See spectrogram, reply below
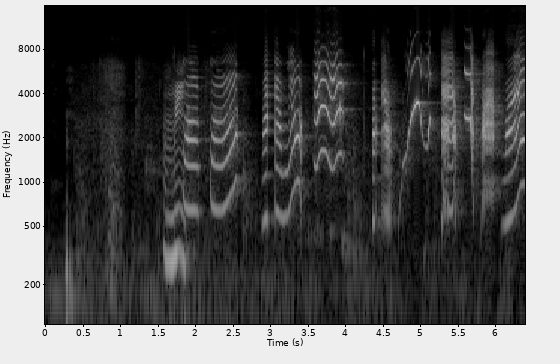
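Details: Talking Indian ringneck parrot at home, taught to say "Mummy", giving a rapid string of reedy, upward-sweeping and arched mimicked syllables that tumble together toward the end, with faint room noise underneath.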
